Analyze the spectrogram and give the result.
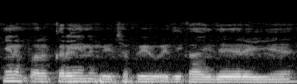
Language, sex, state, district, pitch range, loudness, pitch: Hindi, male, Haryana, Charkhi Dadri, 120-130 Hz, -14 LUFS, 120 Hz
